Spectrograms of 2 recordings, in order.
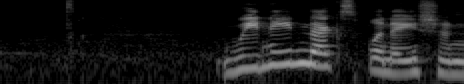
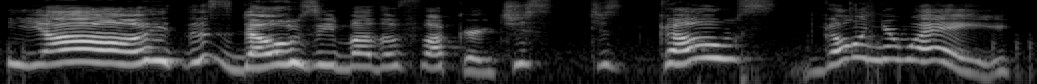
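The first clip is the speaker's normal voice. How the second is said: yelling; 4 semitones higher, 8 dB louder than usual. Acted. Yelling at nosy game character.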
